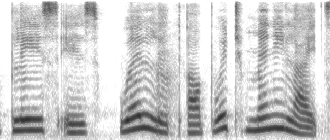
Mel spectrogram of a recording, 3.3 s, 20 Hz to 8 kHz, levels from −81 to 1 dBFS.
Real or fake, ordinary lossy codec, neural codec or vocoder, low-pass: fake; none; codec, 16 kHz, 4 kbps, FreqCodec, smaller model; none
